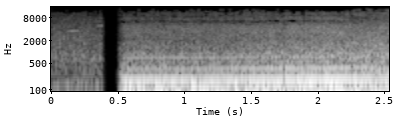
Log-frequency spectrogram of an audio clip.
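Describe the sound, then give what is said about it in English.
In a television commercial, after a brief moment of silence, a car engine roars to life and revs steadily, loud, with a strong low rumble and sustained harmonic drone. “Yeah, just a typical Super Bowl car ad.”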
